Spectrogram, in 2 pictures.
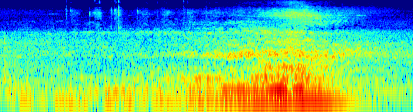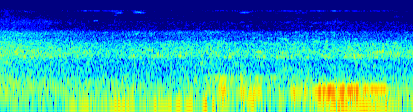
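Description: A car passing along the street: engine hum and tyre noise swell to a peak about three and a half seconds in and fade by five seconds. A quieter low hum of another vehicle rises near the end.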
